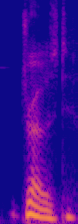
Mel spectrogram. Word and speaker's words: Drozd: It's Drozd, right? Did I pronounce that right? Drozd, rhymes with hosed.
